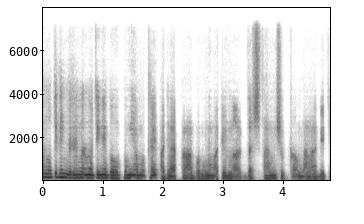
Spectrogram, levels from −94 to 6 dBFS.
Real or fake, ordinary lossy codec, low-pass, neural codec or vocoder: fake; none; 7.2 kHz; codec, 16 kHz, 0.5 kbps, FreqCodec, smaller model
